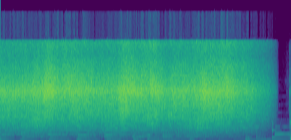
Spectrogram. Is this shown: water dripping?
no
